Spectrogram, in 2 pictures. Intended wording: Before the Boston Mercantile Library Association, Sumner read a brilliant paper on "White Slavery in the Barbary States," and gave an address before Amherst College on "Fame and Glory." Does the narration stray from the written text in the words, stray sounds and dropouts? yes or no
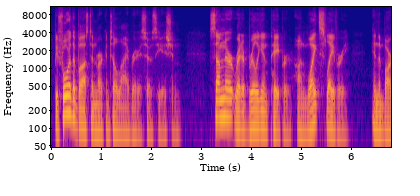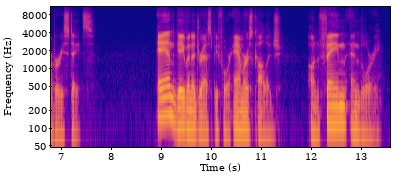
no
